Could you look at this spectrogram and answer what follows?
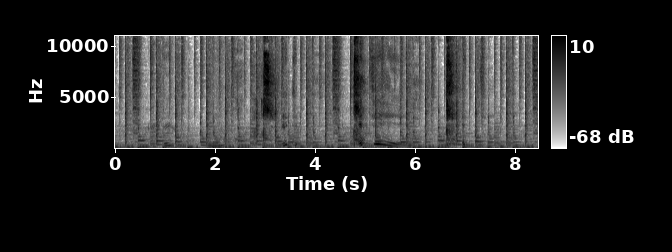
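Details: Baby sneezing: several short, sharp infant sneezes, about three, partly masked by loud background music.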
